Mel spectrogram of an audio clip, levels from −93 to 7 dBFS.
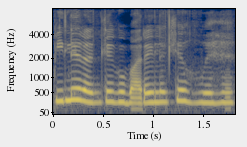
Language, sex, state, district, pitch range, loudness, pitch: Hindi, female, Delhi, New Delhi, 255-285 Hz, -14 LUFS, 260 Hz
